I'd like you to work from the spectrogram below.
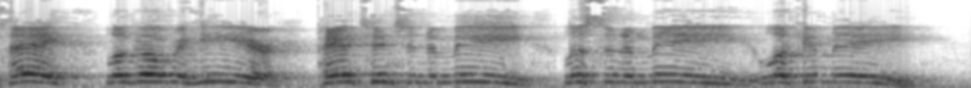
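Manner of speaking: high, insistent calls for attention; crying out. Acted. Distracting voices competing for our attention, crying out high. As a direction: call out high, each demand on its own. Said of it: "they're all crying out to us".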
